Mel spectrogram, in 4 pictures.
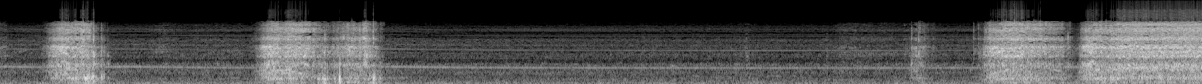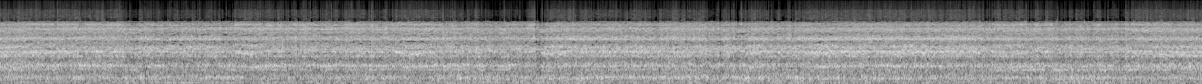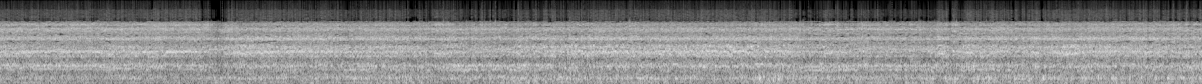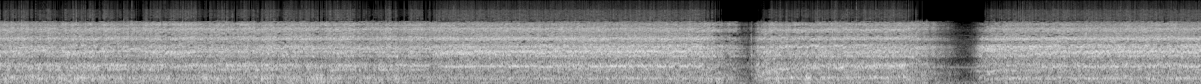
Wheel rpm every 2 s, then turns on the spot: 20, 30, 0, 0, 10, 120, 230, 230, 230, 230, 220, 220, 230, 230, 230, 220, 230, 230, 220, 230, 220, 160, 130, 190.
none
